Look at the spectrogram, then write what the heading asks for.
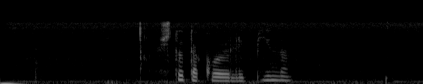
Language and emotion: Russian, neutral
